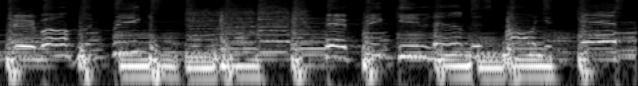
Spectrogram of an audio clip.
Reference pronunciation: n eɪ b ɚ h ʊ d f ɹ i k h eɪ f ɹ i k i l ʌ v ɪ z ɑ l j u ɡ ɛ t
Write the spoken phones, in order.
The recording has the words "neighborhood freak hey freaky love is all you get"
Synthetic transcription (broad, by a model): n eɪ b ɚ h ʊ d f ɹ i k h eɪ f ɹ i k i l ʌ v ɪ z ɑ n j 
